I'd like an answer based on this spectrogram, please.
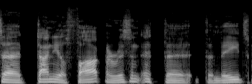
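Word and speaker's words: Farke: against it's uh Daniel Faulner, isn't it? The the lead's manager. Yes, it's Daniel Fauler. You've got to say it like that. You can't just say Daniel Far.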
